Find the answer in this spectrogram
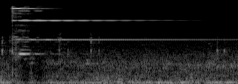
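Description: A single ding of a handlebar bicycle bell on the e-bike, ringing clearly and fading over about a second and a half: a warning to walkers ahead on the trail. Steady low tyre and wind noise from the ride runs underneath.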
